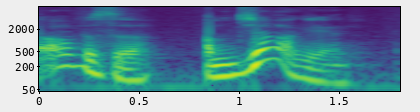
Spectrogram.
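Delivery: plain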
